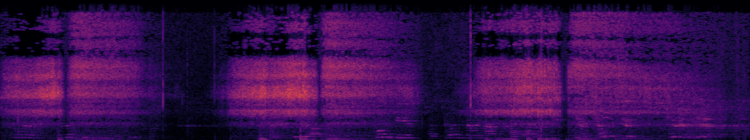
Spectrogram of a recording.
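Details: Sleeping pit bull dog: rough, snorting breaths with rattly, whistling edges in bursts and a quiet pause between; loud snoring.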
